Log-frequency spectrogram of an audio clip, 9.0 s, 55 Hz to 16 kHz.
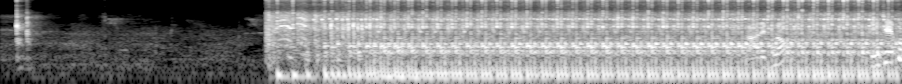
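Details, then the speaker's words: Ford Ranger 2.2 TDCi diesel after engine rebuild, first test start without coolant: catches at once into loud, steady idle clatter, louder because the intake is open; normal diesel start. "ክፍት ስለሆነ ነው ድምፁ በጣም የጎላው። ክፍት ነው። አነሳሱ ቆንጆ ነው።"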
